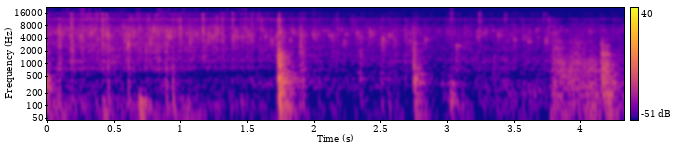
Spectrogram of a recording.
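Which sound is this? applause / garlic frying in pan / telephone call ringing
garlic frying in pan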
